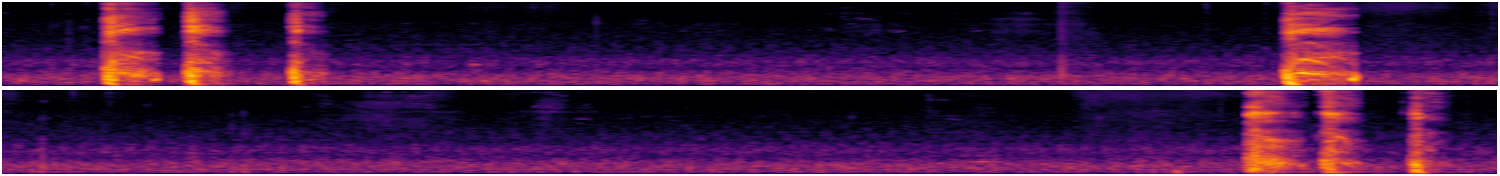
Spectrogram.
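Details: Sick cough: six harsh coughs in three short bouts with quiet between them, a repeated unpleasant cough.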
